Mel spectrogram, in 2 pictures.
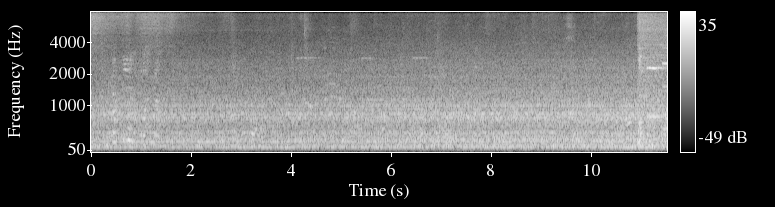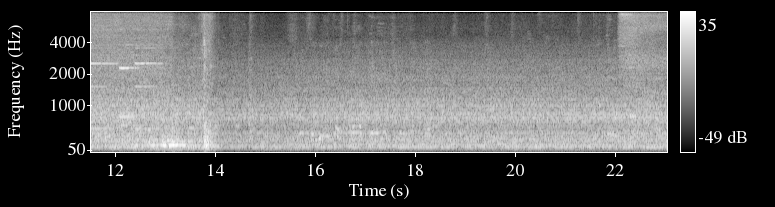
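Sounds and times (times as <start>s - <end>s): electric train rumbling on rails: 0.0s - 23.0s
two-tone ringing: 11.0s - 13.2s.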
